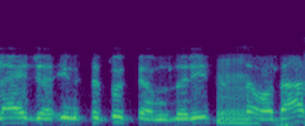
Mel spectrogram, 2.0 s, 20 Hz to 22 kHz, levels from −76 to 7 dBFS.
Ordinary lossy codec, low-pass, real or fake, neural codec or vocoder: Opus, 24 kbps; 7.2 kHz; real; none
